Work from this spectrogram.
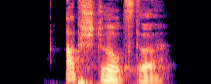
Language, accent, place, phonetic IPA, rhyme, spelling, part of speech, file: German, Germany, Berlin, [ˈapˌʃtʏʁt͡stə], -apʃtʏʁt͡stə, abstürzte, verb, De-abstürzte.ogg
- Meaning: inflection of abstürzen: 1. first/third-person singular dependent preterite 2. first/third-person singular dependent subjunctive II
